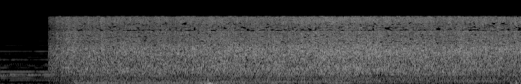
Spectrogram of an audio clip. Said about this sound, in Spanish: Es la lluvia que ha provocado la conocida como barra, la borrasca, que desde hace días azota muchos lugares de España y que poco a poco ha empezado a remitir.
